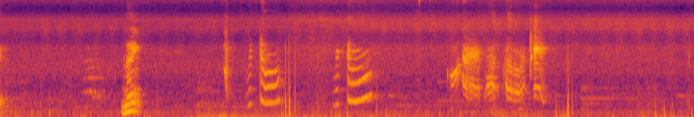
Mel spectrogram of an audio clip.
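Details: Ringneck parakeet talking: a few short, high, speech-like phrases with sharp pitch bends and rich harmonics, scattered across about twelve seconds with quiet gaps between them over a faint steady room hum.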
